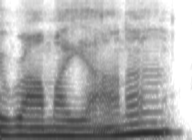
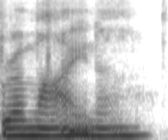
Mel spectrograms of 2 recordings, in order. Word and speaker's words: Ramayana: It's it's if you read it phonetically, you'd say Ramayana, Okay. but I think it's pronounced Ramayana Okay.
